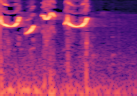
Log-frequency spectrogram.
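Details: Three high, clear swooping whistles from a cinereous tit, each a quick dipping note, forming one short phrase of a lure recording meant to start a caged bird singing; faint low hum underneath.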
